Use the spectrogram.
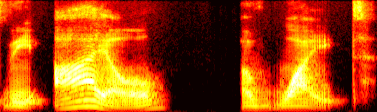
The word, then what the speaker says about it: Isle of Wight: Now, the next term I find troubling a little bit to pronounce, and you will too, I suppose, the Isle of Wight.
